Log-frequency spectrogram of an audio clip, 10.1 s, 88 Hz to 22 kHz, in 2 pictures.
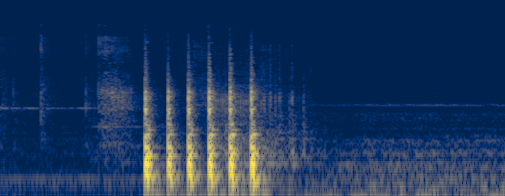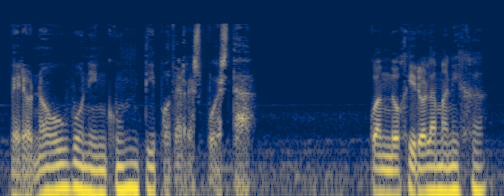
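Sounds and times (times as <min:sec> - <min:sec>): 
firm knocking on a wooden front door: 0:01.4 - 0:03.0
speech: 0:05.2 - 0:07.8, 0:08.8 - 0:10.0.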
